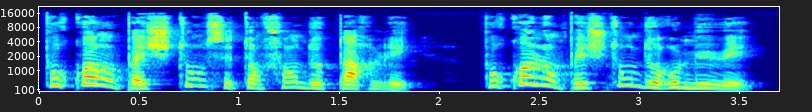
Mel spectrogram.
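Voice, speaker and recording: Woman putting on a blustering, lively old general. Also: medium pitch, brisk, voice pushed up. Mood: indignant. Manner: blustering, exclamatory, imperious. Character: gruff, hot-tempered old male general, kindly underneath. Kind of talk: acted storybook reading.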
